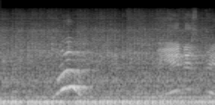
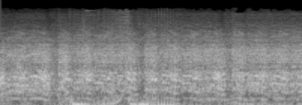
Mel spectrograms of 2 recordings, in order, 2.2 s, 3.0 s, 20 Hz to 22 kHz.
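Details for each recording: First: K24-swapped Mazda RX8 after uploading a newer tune, coolant filled, small leak: engine runs steady and even with no misses and revs up much better, sounding healthy. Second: K24-swapped Mazda RX8 cranks steadily, about two beats a second, but never catches: no start because the original K-series coil packs were fried; fix was fitting LS coils with the pins swapped, after which it started. Crank sensor hooked up, cam sensors not.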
